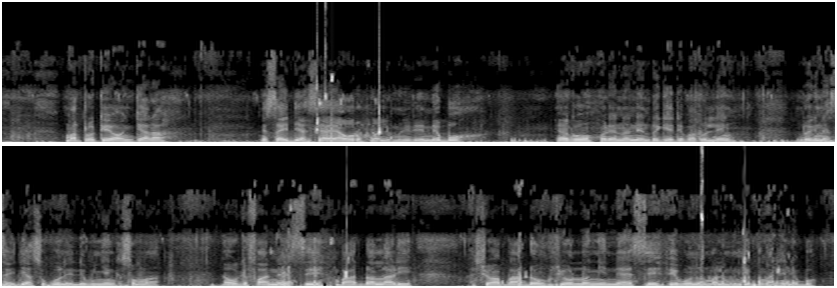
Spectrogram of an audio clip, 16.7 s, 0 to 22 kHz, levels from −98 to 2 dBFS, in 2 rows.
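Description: A speech recording that sounds dull and plainly gurgly throughout, its upper frequencies thin and grainy. This is MP2 compression, most likely at a low bitrate of around 80 kbps, where upper sub-bands drop out and the remaining ones are coarsely quantised. Over this, DAB burbling bursts in at 3.04–3.96 s, 10.98–11.96 s, 13.28–13.57 s and 15.29–16.23 s. Bit errors at a rate of under one percent slipped past error correction, putting short blips of noise into individual sub-bands.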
